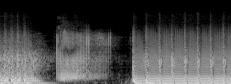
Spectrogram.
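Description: Early hardcore (gabber) rave music from a DJ mix: the pounding electronic beat cuts out about half a second in. A short gliding, warbling electronic sound follows, then a brief gap, and the full beat comes back abruptly a little over a second in.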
